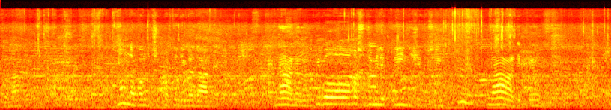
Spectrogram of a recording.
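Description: Paper wrappers rustle and crinkle.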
